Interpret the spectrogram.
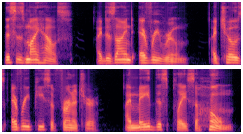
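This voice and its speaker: A man voicing a desperate, pleading young pregnant wife in a dramatic storybook narration, his pitch lifted high as she begs and cries out. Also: normal speed, dry recording, studio quality, lightly acted. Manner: pleading, rising to screams.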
